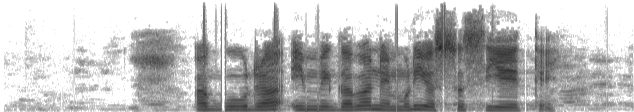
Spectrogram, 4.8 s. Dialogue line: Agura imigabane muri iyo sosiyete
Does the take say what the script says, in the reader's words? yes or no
yes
